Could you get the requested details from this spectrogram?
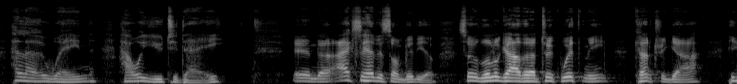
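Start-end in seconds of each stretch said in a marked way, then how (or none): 0.1-2.2 lightly imitated prim British English greeting; a polite British-taught Russian interpreter, softly; proper British English. Russian interpreter greeting the pastor in proper British English. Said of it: "she had a very proper".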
